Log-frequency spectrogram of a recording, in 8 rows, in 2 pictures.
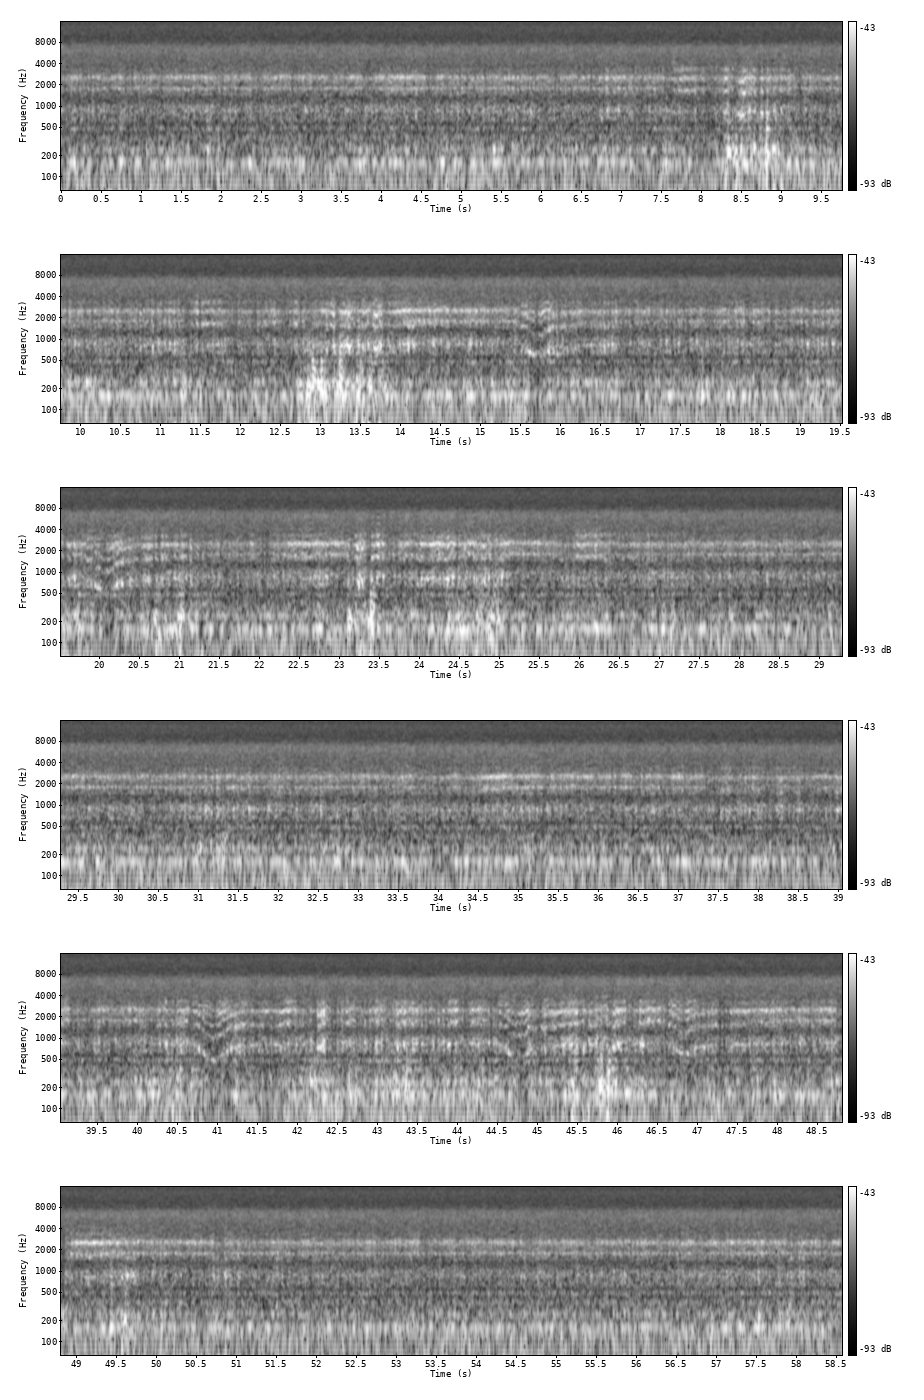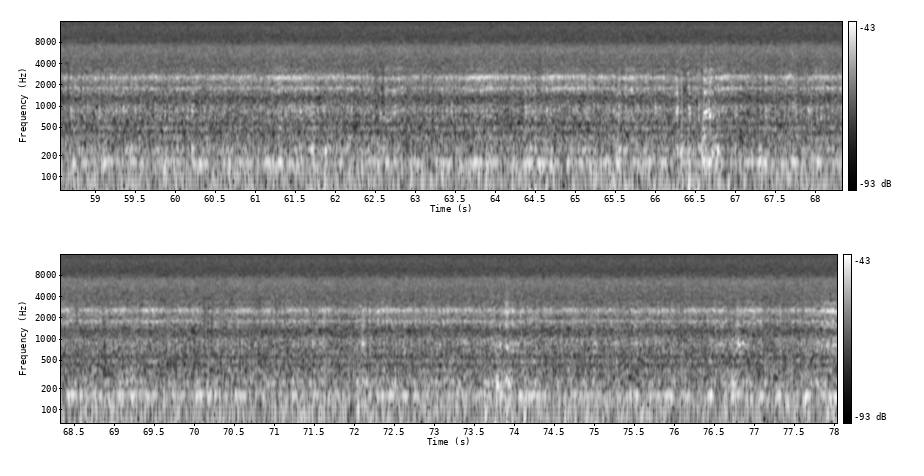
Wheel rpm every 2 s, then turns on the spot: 240, 230, 230, 230, 230, 230, 230, 220, 220, 220, 200, 230, 230, 230, 230, 230, 230, 230, 230, 230, 200, 230, 200, 210, 230, 230, 230, 230, 230, 230, 230, 230, 230, 230, 240, 230, 230, 230, 230.
none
